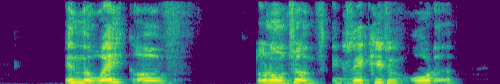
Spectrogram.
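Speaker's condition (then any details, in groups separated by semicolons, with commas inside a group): Quadriplegic cerebral palsy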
